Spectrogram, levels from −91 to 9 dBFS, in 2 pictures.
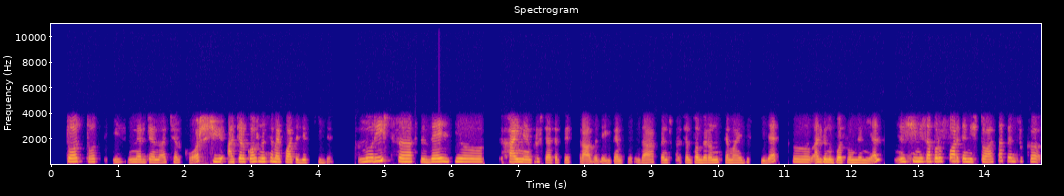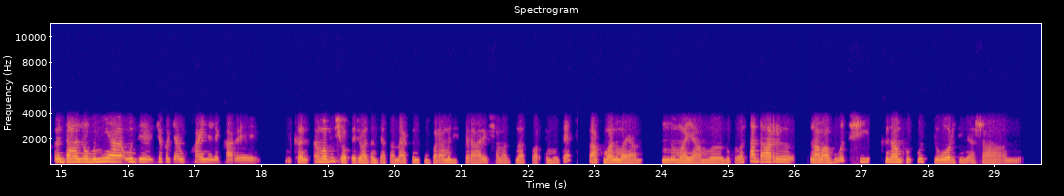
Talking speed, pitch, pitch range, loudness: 190 wpm, 205 Hz, 180-230 Hz, -19 LUFS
